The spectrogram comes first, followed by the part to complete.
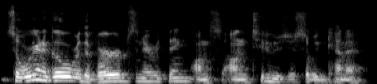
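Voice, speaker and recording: Guy chatting through a language lesson, medium pitch, roomy classroom echo. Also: lively intonation, fast, mellow. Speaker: language teacher. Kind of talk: casual, conversational teaching. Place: indoor classroom. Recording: echoey room.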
